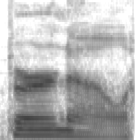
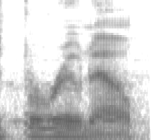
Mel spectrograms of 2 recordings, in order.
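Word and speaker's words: Brno: and Bruno in Berno. However, I when I did my Bohemian campaign, I just pronounced this as Bruno.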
